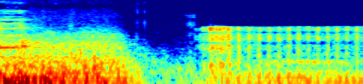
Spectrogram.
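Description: Dung beetle's wings buzzing as it takes off, a steady, finely pulsing drone that starts about one and a half seconds in.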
